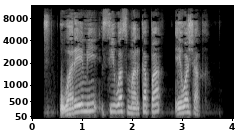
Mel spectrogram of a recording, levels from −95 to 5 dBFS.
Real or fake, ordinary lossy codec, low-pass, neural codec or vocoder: real; AAC, 32 kbps; 10.8 kHz; none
